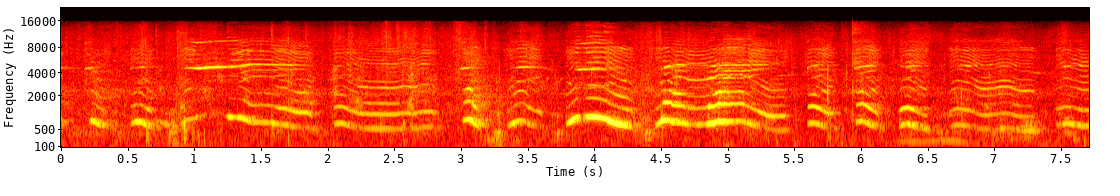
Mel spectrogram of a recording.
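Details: Seven-week-old Greenland Dog puppies from three litters at a Norwegian kennel in June, playing together in the yard: overlapping high whines, yips and short rising-falling squeals from several pups, busy and continuous.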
